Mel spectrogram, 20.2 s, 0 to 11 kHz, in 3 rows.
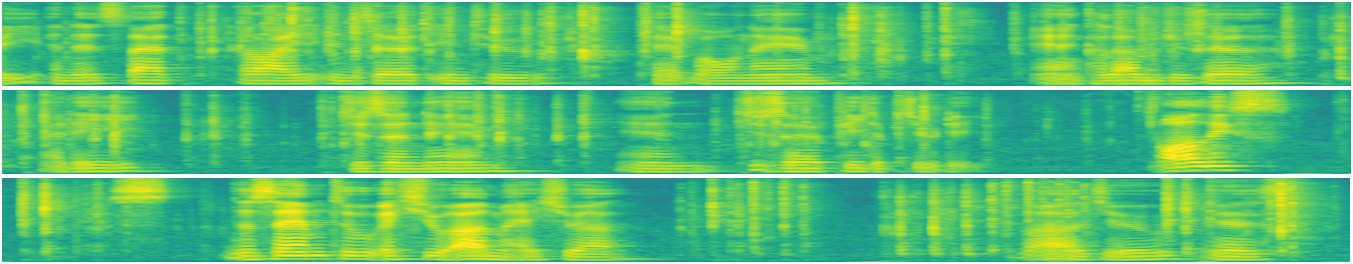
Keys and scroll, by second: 0.8-4.1 typing, 2.7 ctrl+v, 4.6 Left, 5.5-11.1 typing, 13.4 space, 16.9-20.1 typing.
